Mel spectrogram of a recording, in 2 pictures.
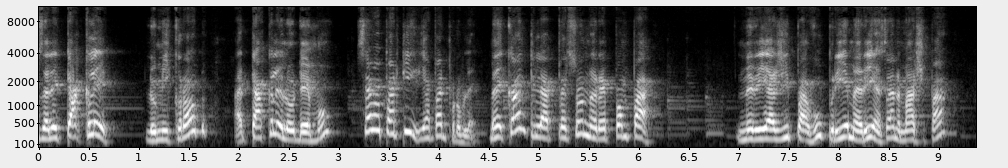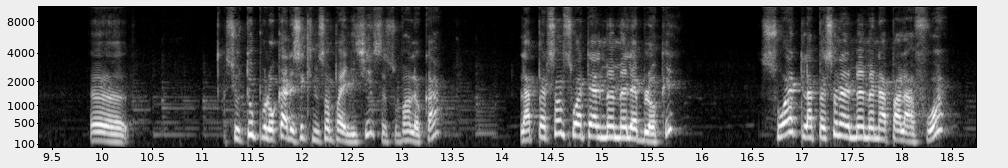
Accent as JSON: {"language": "French", "country": "Gabon", "said": "Ce sont des escargots indondo, comme on dit chez nous au Gabon, non?"}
